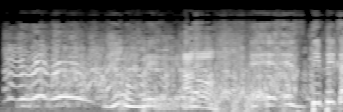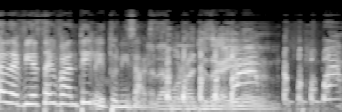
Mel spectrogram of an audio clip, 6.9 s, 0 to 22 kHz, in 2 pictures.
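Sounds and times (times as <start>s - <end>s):
laughter: 0.0s - 6.8s
speech: 0.2s - 6.8s
person imitating a chicken squawking and clucking: 5.3s - 6.8s.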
